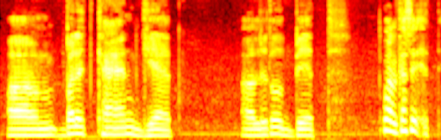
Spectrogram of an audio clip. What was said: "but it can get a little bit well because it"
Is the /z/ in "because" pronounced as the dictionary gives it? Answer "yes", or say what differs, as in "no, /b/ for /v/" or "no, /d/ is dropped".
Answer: no, /z/ is dropped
